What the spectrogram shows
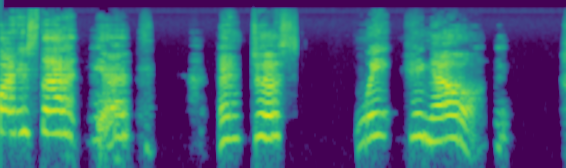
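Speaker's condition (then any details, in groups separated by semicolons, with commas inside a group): Cerebral palsy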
